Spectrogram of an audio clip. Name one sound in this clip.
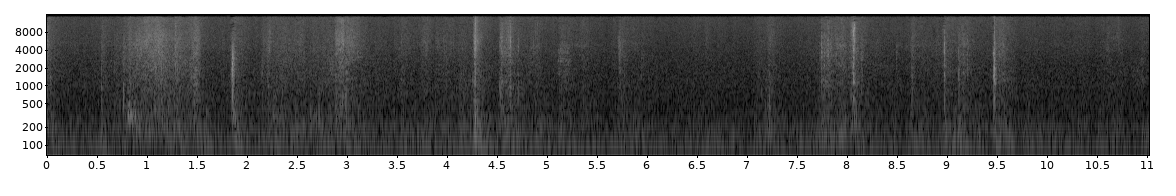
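Fabric rustles as clothes are handled and laid down.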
